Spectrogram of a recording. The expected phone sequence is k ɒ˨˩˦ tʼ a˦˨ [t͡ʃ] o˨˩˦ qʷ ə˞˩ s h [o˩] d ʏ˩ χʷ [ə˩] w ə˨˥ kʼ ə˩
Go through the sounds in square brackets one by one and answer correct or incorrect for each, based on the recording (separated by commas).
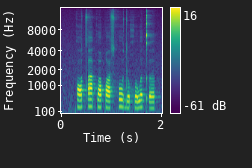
incorrect, incorrect, correct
